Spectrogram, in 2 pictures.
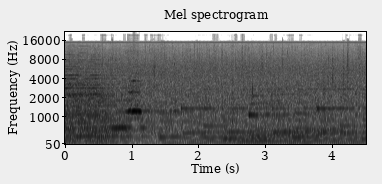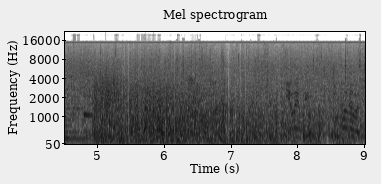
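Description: A heavy rainstorm pours down with a continuous loud hiss of rain over low rumbling thunder that swells midway, steady and close throughout, with no talk.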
